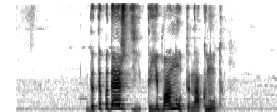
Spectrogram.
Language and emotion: Russian, angry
